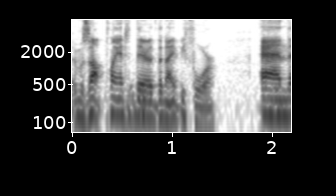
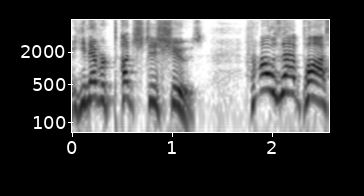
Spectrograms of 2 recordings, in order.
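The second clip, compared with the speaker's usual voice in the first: very high, very loud, full-on yelling; 12 semitones higher, 7 dB louder than usual. Discussing a suspect's shoes with no DNA on them, yelling. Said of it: "I'm gonna stop yelling".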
